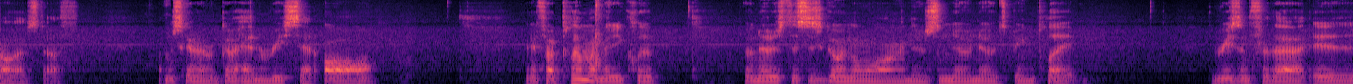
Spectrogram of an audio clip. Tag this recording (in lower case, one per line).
speech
